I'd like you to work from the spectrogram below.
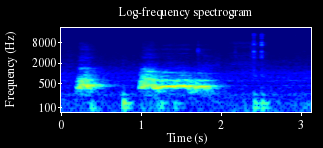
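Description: A dog barks in two loud bursts of yapping inside a Pro Strategy Football game session between the Houston Oilers and Kansas City Chiefs, with a few sharp clicks and quieter noise in between.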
